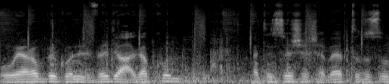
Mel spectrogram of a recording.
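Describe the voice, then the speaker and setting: Over noticeable background noise, a man rattles off words at a very fast pace in a flat monotone at a medium pitch. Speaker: travel vlogger. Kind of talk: vlog outro. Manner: halting.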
